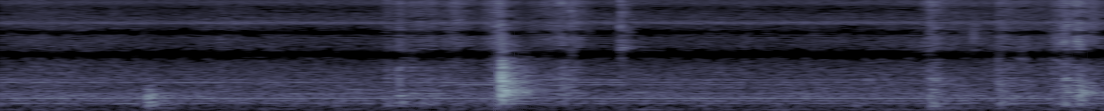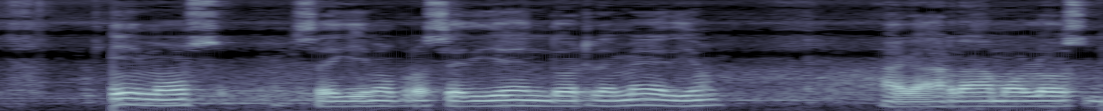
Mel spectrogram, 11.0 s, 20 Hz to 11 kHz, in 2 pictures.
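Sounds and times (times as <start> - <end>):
steady low hum: 0.0 - 11.0
knife chopping on cutting board: 1.9 - 2.9, 4.6 - 5.8.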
